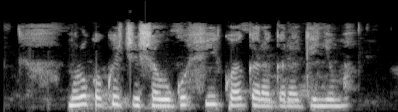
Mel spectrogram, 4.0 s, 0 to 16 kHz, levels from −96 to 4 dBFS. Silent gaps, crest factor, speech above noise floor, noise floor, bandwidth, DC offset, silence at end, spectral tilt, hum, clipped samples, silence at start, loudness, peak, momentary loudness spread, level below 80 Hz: none; 16 dB; 20 dB; -34 dBFS; 7.6 kHz; under 0.1%; 0.45 s; -4 dB/octave; none; under 0.1%; 0.2 s; -14 LUFS; 0 dBFS; 18 LU; -54 dBFS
